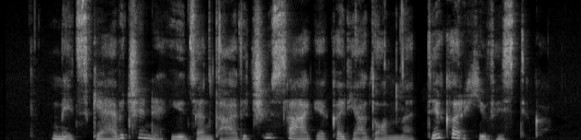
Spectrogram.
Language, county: Lithuanian, Vilnius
